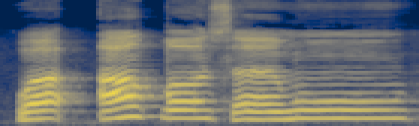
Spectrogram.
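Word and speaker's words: وأقسموا: Begitu harus dipantulkan cara bacanya. Wa aqsamu. Cara bacanya seperti itu. Bukan dibaca wa aqosamu ya, tapi wa aqosamu.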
